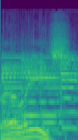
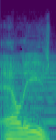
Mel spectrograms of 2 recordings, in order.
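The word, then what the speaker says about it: La's: Now, Neil Mavers, or Mavers, whichever, I think Mavers you pronounce it, he played with the Lars, or LAs. I prefer the LAs, but I think it's the Lars officially.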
